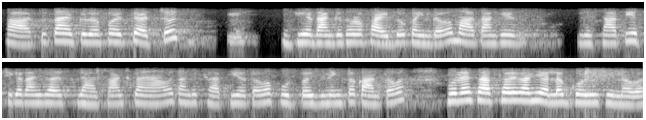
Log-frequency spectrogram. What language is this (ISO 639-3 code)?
snd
